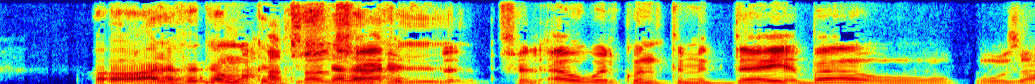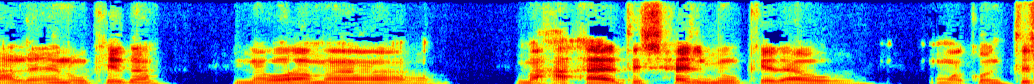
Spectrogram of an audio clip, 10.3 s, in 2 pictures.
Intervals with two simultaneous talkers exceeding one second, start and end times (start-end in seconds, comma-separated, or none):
1.0-2.4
